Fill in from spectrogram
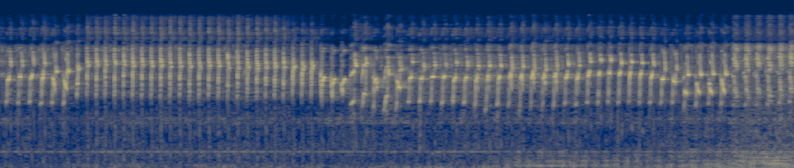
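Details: Lovebird giving a long chattering song, "ngekek panjang": a dense, rapid run of buzzy high chirps pulsing steadily for the full eight seconds, with a brief dip and change of pitch midway and a faint low hum beneath.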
